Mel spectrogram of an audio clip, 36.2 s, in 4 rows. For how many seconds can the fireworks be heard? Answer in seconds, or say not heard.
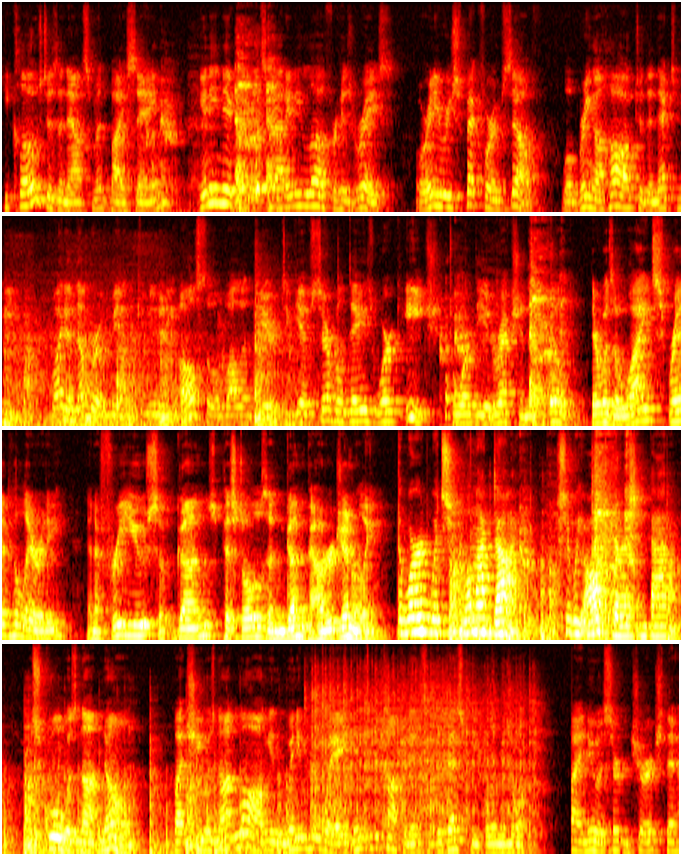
15 s.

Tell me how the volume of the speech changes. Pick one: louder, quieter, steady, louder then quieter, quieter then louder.
louder then quieter.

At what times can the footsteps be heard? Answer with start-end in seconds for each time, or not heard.
not heard.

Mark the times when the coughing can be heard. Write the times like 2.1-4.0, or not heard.
1.9-3.6, 14.8-16.6, 24.8-26.6.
